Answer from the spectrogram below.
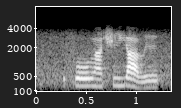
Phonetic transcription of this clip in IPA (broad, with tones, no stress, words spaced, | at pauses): foː˦βã˦ ʃi˦ja˦˨βɪ˦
